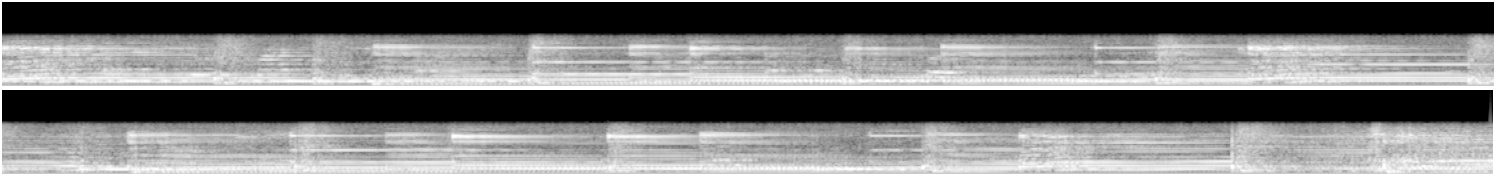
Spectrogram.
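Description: Live rock band playing: electric guitars and a drum kit with a steady beat, and a woman's voice singing long gliding notes over them. The recording is dull and lacks treble.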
